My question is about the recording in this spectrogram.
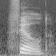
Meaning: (adjective) Made full; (verb) simple past and past participle of fill
- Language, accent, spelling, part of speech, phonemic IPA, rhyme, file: English, US, filled, adjective / verb, /fɪld/, -ɪld, En-us-filled.ogg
